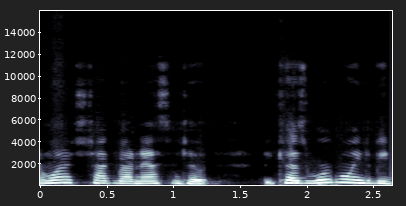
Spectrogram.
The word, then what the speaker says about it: asymptote: t that is pronounced asymptote asymptote the p is silent so an asymptote what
